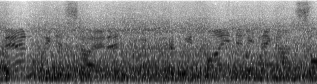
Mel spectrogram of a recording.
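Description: Speech only: a person talking continuously.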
